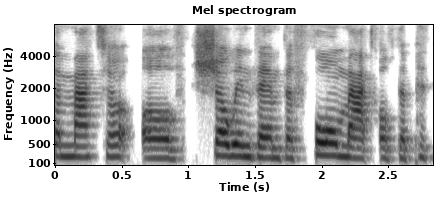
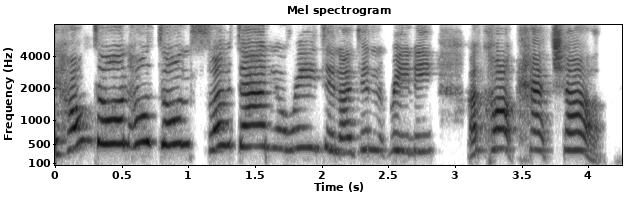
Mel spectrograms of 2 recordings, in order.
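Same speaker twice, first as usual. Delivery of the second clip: much higher and louder, hammed-up panic; mock flustered plea; 9 semitones higher, 5 dB louder than usual. Shown as a demonstration. Teacher pretending to children she can't keep up, hammed-up plea. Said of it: "you can say".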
